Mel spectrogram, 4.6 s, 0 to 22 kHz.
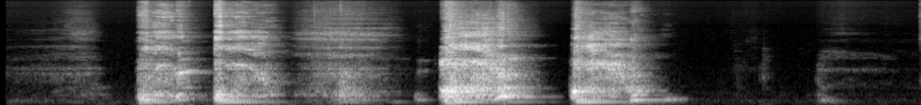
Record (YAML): cough_length: 4.6 s
cough_amplitude: 32767
cough_signal_mean_std_ratio: 0.45
survey_phase: alpha (2021-03-01 to 2021-08-12)
age: 45-64
gender: Male
wearing_mask: 'No'
symptom_none: true
smoker_status: Current smoker (11 or more cigarettes per day)
respiratory_condition_asthma: false
respiratory_condition_other: false
recruitment_source: REACT
submission_delay: 1 day
covid_test_result: Negative
covid_test_method: RT-qPCR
